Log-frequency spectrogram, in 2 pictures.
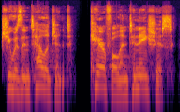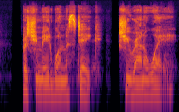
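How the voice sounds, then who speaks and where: A woman's voice: low voice, moderate pace, natural voice. An actress playing a ruthless alien swarm queen who speaks in a cold, controlled, commanding way.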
